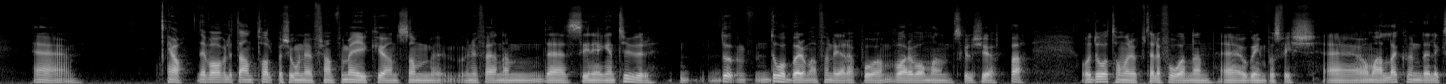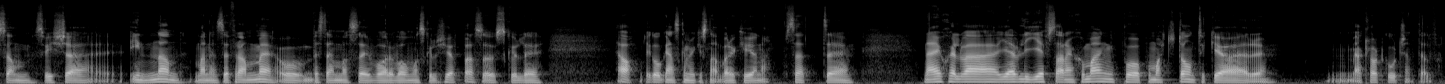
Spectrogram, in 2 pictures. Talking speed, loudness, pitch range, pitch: 185 wpm, -23 LUFS, 95-110 Hz, 100 Hz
